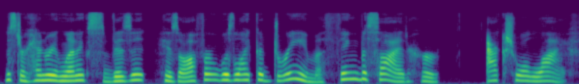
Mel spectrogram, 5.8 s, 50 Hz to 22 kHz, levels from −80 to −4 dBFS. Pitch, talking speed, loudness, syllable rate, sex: 225 Hz, 145 wpm, -22 LUFS, 4.5 syllables/s, female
